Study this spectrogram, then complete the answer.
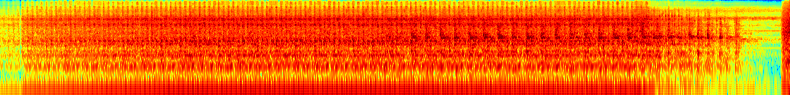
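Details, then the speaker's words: Fast, dense metallic rattle over a steady idle that goes away when put in drive or reverse as the transmission loads the flywheel; worn dual mass flywheel, not the transmission. "the way that I figured out how you diagnose your dual mess flywheel is if you hear that rattling noise and then you put it in drive or reverse, it will go away."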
